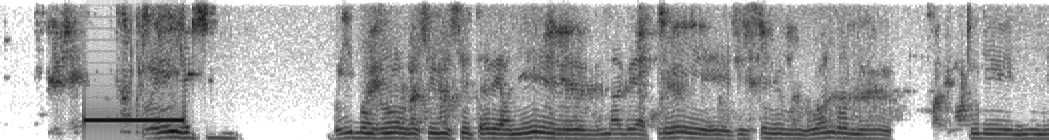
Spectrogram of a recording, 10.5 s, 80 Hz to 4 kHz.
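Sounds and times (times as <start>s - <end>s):
speech: 0.6s - 2.5s, 3.3s - 9.0s, 9.7s - 10.4s
steady loud electronic voicemail beep: 0.8s - 2.0s.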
